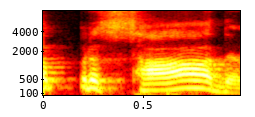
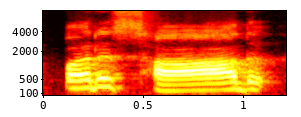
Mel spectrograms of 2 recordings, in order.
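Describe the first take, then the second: First: ਪ੍ਰਸਾਦ as "pra-saad", P and R blended; correct joined pronunciation. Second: ਪ੍ਰਸਾਦ as "par-saad", vowel between P and R; wrong split pronunciation. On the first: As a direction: blend the R straight onto P in ਪ੍ਰਸਾਦ. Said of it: "ਰਾਰਾ ਅੱਖਰ ਮਿਲ ਕੇ pronounce ਹੋਏਗਾ". (ਪ੍ਰਸਾਦ ਵਿੱਚ ਪੱਪਾ ਤੇ ਰਾਰਾ ਮਿਲਾ ਕੇ) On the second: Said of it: "ਇਸ ਢੰਗ ਨਾਲ ਉਚਾਰਨ ਨਹੀਂ ਕਰਨਾ". (ਪ੍ਰਸਾਦ ਨੂੰ "ਪਰ-ਸਾਦ" ਵਾਂਗ ਬੋਲੋ) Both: Shown as a demonstration.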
